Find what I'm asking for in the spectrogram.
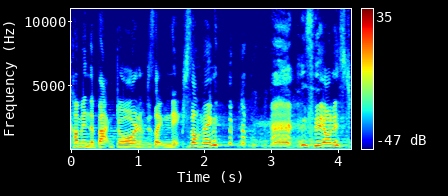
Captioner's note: laughs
